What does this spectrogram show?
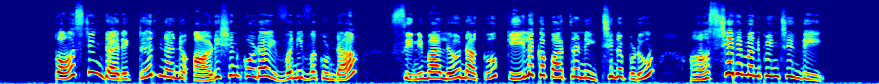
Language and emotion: Telugu, surprised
